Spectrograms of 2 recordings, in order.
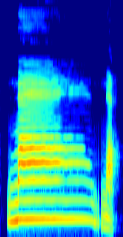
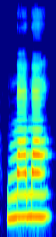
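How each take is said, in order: First: The second syllable drops low. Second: The second syllable stays up without dropping. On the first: The speaker calls it right. "이렇게 떨어뜨리셔야죠" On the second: The speaker calls it wrong. "경성을 모르는 학생들은 마마 요렇게 많이 읽으세요"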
